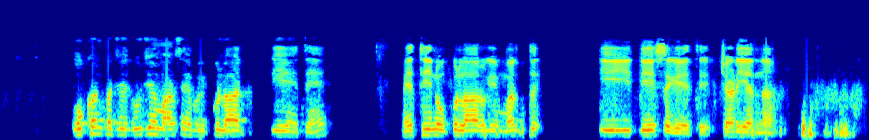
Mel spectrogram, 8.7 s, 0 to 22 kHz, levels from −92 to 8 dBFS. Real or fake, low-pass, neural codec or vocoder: real; 7.2 kHz; none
